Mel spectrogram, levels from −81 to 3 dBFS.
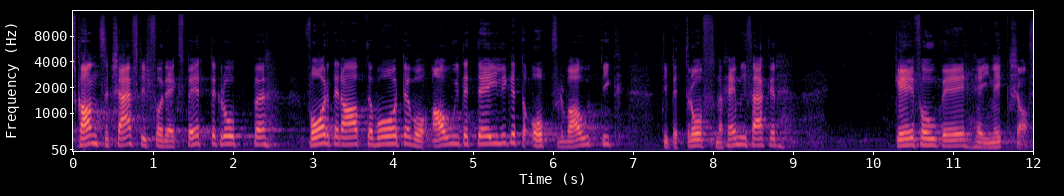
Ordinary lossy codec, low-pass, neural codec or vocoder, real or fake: AAC, 96 kbps; 14.4 kHz; codec, 44.1 kHz, 7.8 kbps, Pupu-Codec; fake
